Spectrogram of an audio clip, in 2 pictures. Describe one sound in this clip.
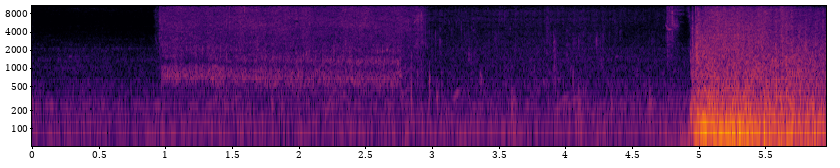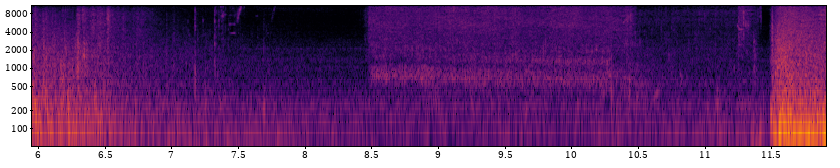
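Gel sprays out with a steady hiss.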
